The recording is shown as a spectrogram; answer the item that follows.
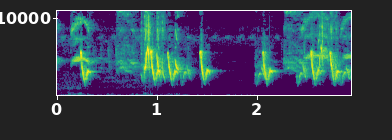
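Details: Semi-active bar-winged prinias, male 'narung' style mixed with a rapid female: scattered loud, high chirps with sharp falling sweeps, in small groups with short silences between.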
